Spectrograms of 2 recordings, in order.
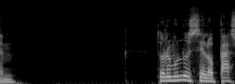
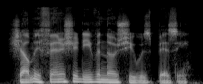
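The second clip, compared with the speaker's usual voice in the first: quick full-sentence model; 6 semitones lower, faster than usual. Shown as a demonstration. Teacher repeats sentence at speed.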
